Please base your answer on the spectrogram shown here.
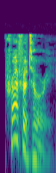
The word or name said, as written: prefatory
